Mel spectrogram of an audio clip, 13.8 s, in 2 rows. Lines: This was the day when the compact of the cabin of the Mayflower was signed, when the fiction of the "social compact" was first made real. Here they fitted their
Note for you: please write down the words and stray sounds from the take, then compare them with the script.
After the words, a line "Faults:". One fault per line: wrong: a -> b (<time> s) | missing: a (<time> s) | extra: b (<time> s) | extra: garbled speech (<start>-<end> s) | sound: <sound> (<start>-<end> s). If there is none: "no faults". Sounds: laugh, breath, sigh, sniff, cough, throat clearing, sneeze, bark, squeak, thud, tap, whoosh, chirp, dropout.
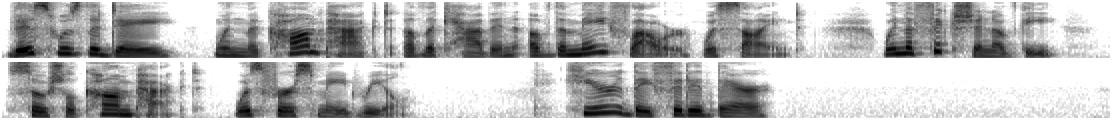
This was the day when the compact of the cabin of the Mayflower was signed, when the fiction of the "social compact" was first made real. Here they fitted their
Faults:
no faults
